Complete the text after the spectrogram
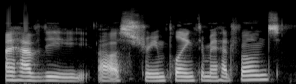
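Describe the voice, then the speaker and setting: A chatty woman cohosts a podcast over a headset mic from home. Her voice is smooth and clear, and the sound is dry and close. She talks casually and drops the odd curse. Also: lowish voice, fairly even intonation, a little slow, no room sound. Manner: chatty, swears casually, explains tech setup. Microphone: headset microphone.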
